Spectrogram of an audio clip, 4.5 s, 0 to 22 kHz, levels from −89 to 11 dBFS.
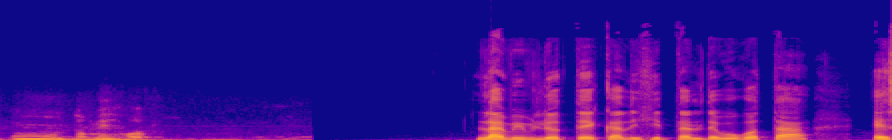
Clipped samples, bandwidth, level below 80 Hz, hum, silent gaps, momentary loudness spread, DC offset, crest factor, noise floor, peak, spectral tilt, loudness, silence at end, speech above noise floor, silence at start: under 0.1%; 17.5 kHz; -52 dBFS; none; none; 10 LU; under 0.1%; 18 dB; -69 dBFS; 0 dBFS; -5.5 dB/octave; -17 LUFS; 0 s; 53 dB; 0.05 s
